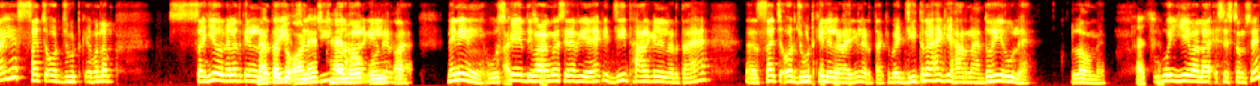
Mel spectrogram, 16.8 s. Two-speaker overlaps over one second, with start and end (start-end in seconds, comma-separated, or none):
3.5-5.4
